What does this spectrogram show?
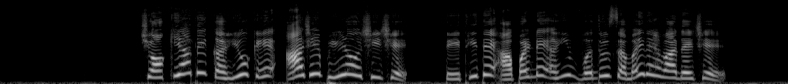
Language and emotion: Gujarati, happy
